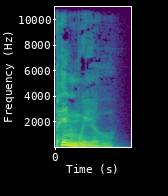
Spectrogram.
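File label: "pinwheel", British English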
